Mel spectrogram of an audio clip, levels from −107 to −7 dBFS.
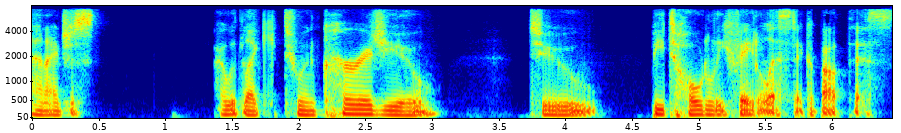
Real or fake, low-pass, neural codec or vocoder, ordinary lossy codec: real; 7.2 kHz; none; AAC, 48 kbps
